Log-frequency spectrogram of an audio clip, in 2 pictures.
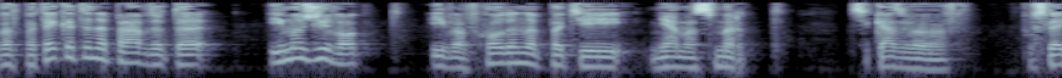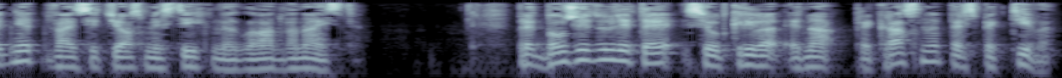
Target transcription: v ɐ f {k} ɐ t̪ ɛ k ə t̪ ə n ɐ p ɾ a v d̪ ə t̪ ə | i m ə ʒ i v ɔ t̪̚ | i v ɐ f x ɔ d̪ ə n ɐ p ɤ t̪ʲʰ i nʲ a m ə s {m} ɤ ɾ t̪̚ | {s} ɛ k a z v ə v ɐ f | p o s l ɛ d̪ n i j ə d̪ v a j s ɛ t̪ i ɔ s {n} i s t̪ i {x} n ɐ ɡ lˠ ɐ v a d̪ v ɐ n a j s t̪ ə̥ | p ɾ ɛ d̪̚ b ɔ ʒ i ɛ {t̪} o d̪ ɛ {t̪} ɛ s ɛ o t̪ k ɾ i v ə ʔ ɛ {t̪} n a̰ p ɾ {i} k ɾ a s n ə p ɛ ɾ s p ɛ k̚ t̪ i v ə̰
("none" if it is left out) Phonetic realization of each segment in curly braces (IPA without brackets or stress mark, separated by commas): p, m, s, m, x, t̪, t̪, d̪, ɛ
